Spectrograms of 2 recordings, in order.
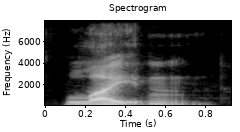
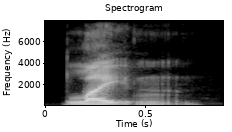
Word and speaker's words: lighten: relax there's no stress the pronunciation for lighten doesn't include the letter t one more time lighten lighten we often say lighten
